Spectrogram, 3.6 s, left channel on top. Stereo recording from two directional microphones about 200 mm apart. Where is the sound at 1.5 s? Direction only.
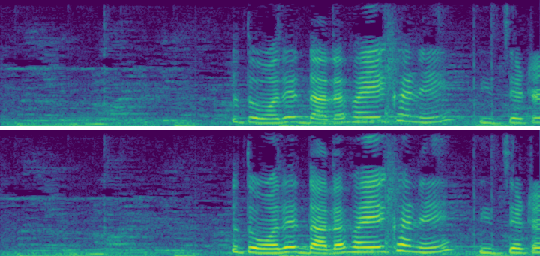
20° right (ahead or behind).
